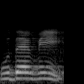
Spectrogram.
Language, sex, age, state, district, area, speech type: Tamil, female, 30-45, Tamil Nadu, Cuddalore, rural, read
